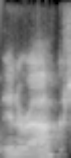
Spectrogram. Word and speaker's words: interact: a um and also interact has last syllable stress so quick on the enter or inner and longer on the act interact um great thank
